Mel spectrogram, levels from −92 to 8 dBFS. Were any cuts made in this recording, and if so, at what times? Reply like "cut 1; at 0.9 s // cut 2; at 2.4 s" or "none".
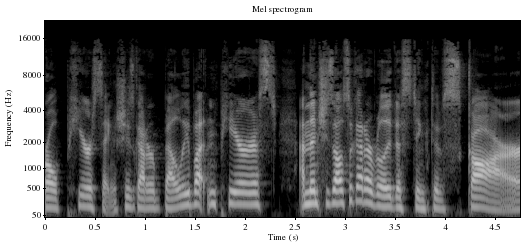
cut 1; at 2.5 s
